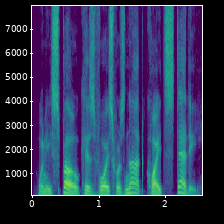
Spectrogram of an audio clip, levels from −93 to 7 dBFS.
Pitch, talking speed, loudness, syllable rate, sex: 140 Hz, 210 wpm, -18 LUFS, 5.4 syllables/s, male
